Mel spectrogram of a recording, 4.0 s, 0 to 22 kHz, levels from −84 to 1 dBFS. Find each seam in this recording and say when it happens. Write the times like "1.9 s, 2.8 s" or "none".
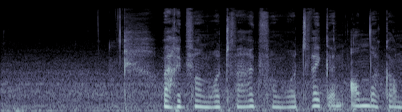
1.9 s, 2.6 s, 3.1 s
